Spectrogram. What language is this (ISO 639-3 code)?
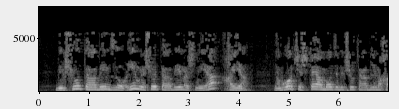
heb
